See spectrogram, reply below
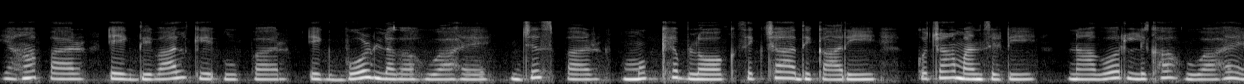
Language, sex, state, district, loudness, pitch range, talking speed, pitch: Hindi, female, Rajasthan, Nagaur, -15 LUFS, 235-265 Hz, 110 wpm, 245 Hz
